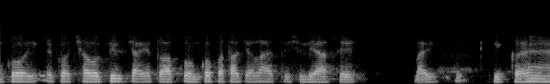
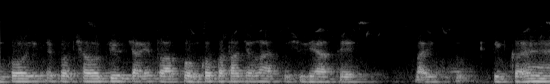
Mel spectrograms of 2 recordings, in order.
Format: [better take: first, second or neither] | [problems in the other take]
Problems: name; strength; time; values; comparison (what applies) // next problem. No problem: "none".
first | noise reduction (neural separator model SepFormer DNS4)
